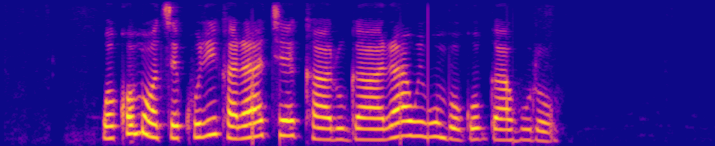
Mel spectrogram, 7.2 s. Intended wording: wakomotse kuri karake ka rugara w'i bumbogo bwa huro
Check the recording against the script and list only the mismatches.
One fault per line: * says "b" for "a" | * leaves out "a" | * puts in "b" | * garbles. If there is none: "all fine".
all fine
